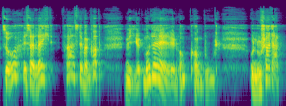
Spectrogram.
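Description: Radio play: a sneering devil in an app, high-pitched, slow and swooping. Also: male voice, wildly swooping pitch, vocal fry, pushed and bright, slightly rough, exaggerated voice. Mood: scheming. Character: sly scheming male devil living in a phone app. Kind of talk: rhymed radio play acting.

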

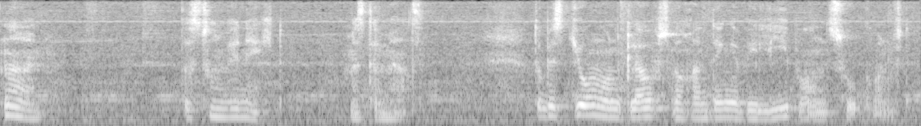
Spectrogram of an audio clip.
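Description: A woman's voice: sits low, unhurried, creaky. An actress playing a worldly, flirtatious married woman in her forties, sardonic and self-assured, in a radio drama. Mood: knowing, bittersweet. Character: worldly, teasing 45-year-old married Mexican woman.

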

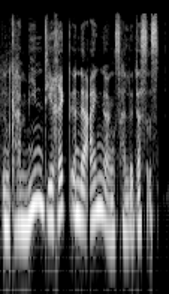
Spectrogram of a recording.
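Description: A woman's voice: lowish voice, lively intonation, fast, mellow, slightly rough, dry recording. A woman co-hosting a podcast, narrating casually and chatting. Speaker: podcast co-host.

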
